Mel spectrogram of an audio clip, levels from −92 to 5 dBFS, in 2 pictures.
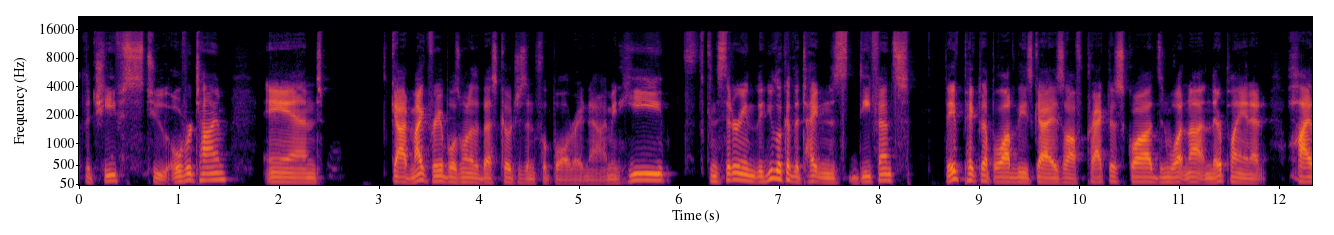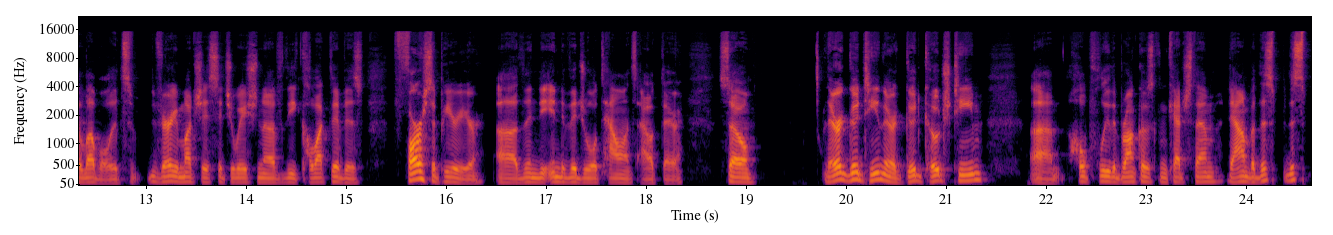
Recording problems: none

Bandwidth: 15 kHz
